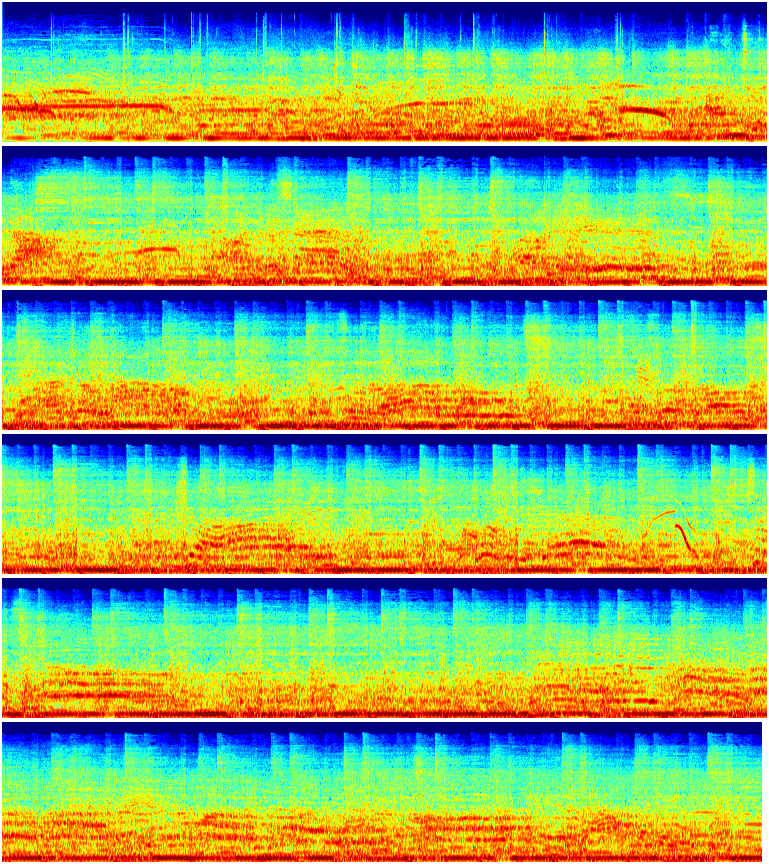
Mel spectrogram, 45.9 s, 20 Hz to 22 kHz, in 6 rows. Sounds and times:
Independent music: 0:00.0 - 0:45.8
Rock music: 0:00.0 - 0:45.8
Singing: 0:06.9 - 0:23.3, 0:24.4 - 0:32.6, 0:35.8 - 0:45.8.

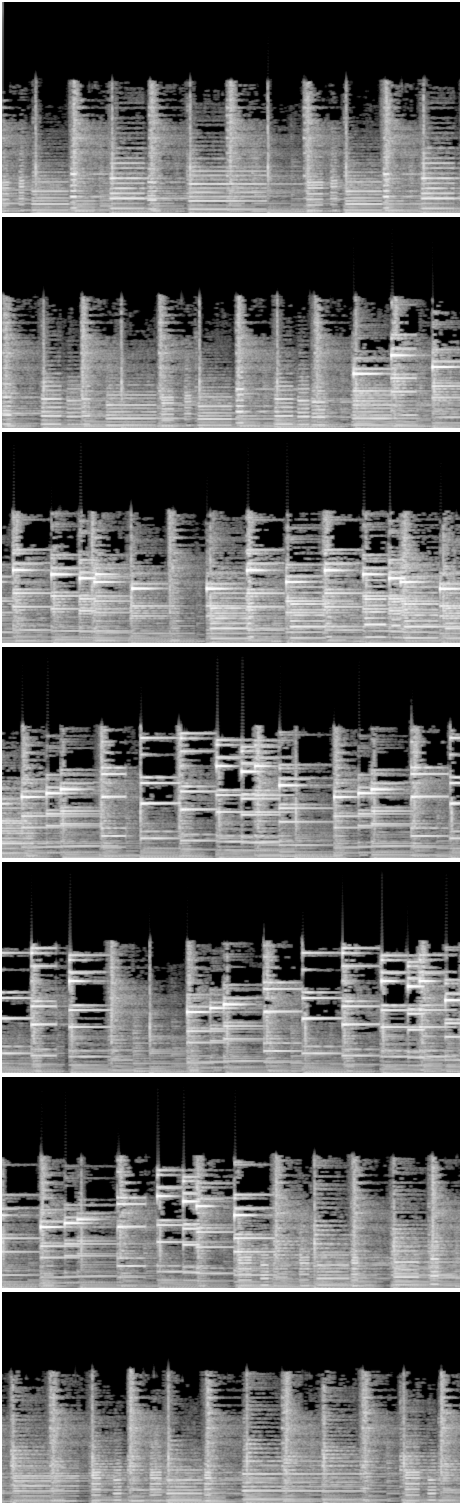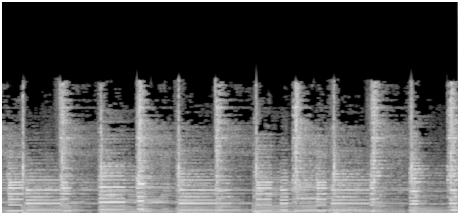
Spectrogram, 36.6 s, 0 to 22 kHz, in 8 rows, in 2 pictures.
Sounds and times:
Music: 0:00.0 - 0:36.6.

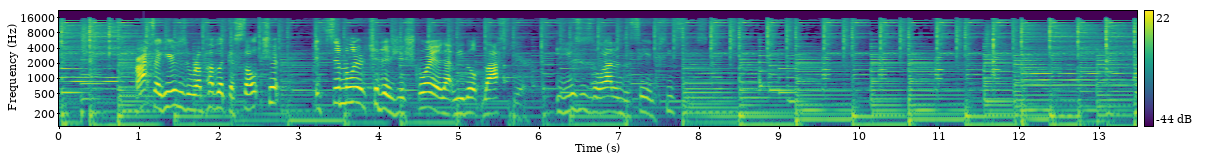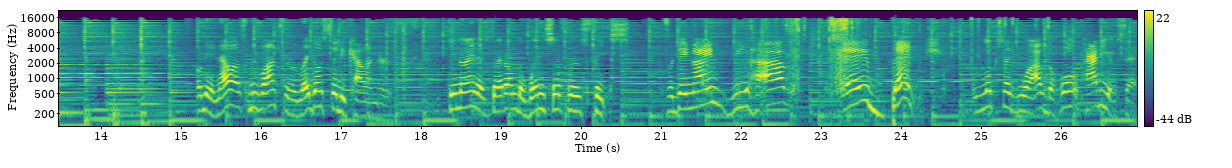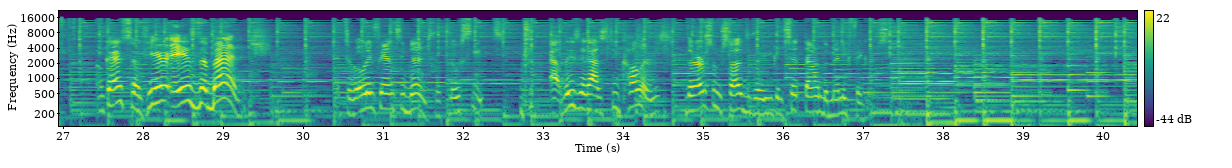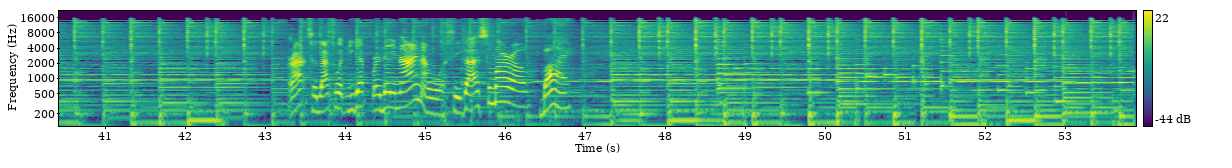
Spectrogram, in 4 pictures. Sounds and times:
Music: 0:00.0 - 0:53.8
Child speech, kid speaking: 0:01.0 - 0:08.1, 0:15.2 - 0:17.8, 0:18.4 - 0:29.6, 0:30.6 - 0:37.4, 0:43.3 - 0:46.9.

